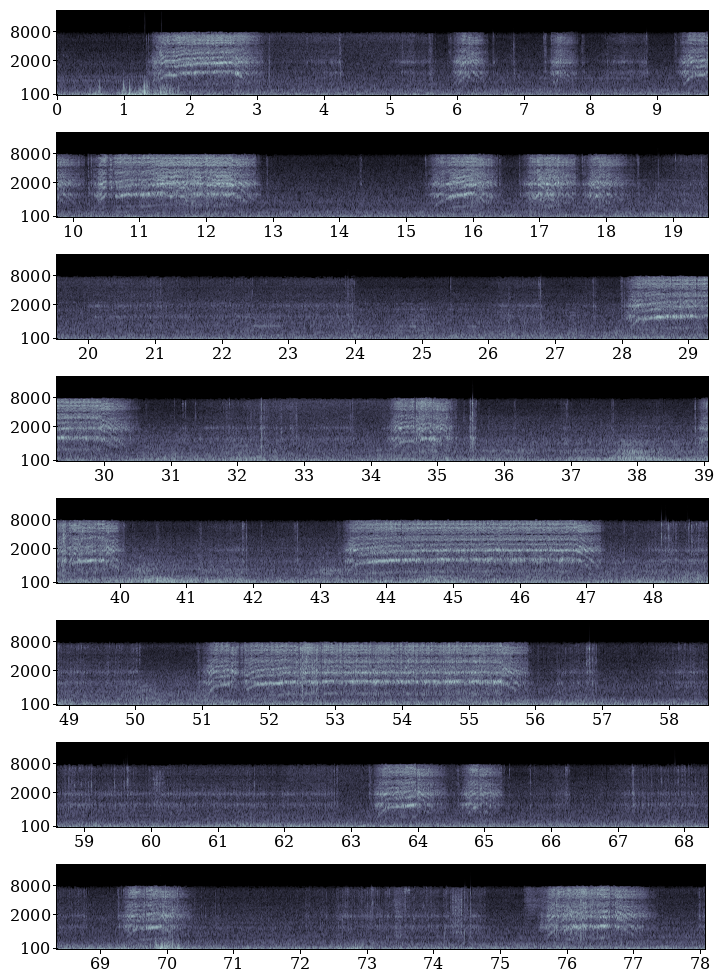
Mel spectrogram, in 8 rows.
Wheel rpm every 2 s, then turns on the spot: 20, 70, 10, 10, 20, 110, 50, 20, 60, 10, 20, 20, 10, 20, 120, 20, 10, 40, 0, 50, 10, 30, 150, 100, 20, 40, 150, 130, 10, 20, 20, 30, 30, 10, 40, 10, 20, 20, 60.
6-8 18-24 26-28 32-34 40-42 48-50 56-62 66-68 70-74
